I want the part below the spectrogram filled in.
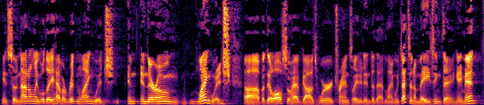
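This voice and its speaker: An older man preaches as a pastor in a mid-range, fairly bright voice at normal speed with few pauses. His sermon is conversational storytelling that rambles, with many fillers and restarts.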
